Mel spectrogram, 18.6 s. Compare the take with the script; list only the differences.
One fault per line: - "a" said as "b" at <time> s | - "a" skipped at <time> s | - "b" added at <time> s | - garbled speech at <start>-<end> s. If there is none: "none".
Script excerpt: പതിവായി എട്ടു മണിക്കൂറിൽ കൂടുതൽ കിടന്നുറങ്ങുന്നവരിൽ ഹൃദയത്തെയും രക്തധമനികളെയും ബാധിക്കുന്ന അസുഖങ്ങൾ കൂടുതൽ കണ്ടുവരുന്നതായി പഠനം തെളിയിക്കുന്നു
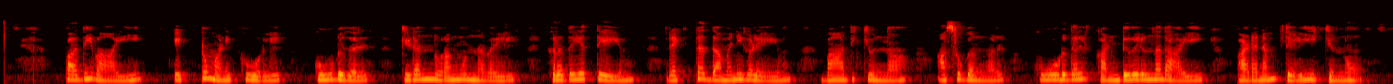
none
